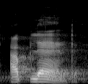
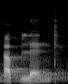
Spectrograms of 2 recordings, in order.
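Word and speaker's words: upland: ഇതിന് 2 ഉച്ചാരണങ്ങളുണ്ട്. അപ്ലാൻഡ് ഓർ അപ്ലാൻഡ്. അപ്ലാൻഡ് അല്ലെങ്കിൽ അപ്ലാൻഡ്, 2 pronunciation ഉണ്ട്.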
